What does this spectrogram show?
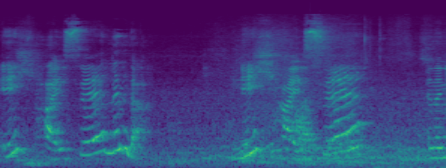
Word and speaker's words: heiße: All right, now we have this S letter. As you can see, we learned about that. So it's pronounced S, right?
